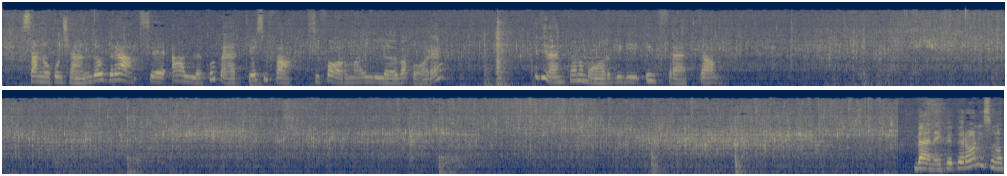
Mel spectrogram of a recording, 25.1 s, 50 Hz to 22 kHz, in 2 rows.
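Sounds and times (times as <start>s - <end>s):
peppers sizzling in oil: 0.0s - 25.0s.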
